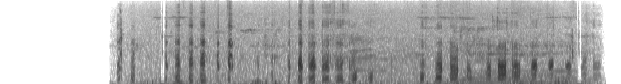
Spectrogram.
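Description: Many short animal calls overlapping in a busy chorus, starting about a second in and cutting off abruptly at the end.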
